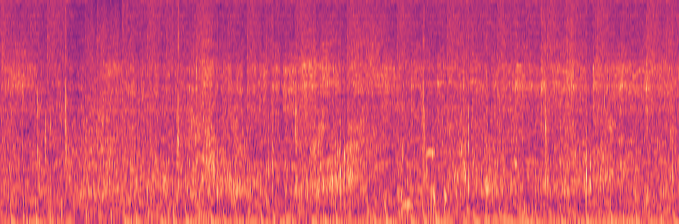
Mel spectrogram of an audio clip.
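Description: Skateboard wheels rolling and carving across a concrete bowl and full pipe, a steady rolling rumble with small clicks, and the trucks grinding on the metal coping partway through. Music plays along underneath.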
